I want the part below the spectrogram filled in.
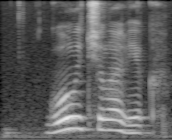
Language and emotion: Russian, neutral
